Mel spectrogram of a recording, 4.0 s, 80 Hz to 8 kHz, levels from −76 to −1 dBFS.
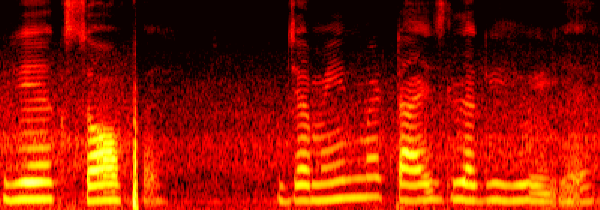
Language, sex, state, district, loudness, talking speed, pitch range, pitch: Hindi, female, Uttar Pradesh, Lucknow, -19 LUFS, 150 wpm, 220-235 Hz, 225 Hz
